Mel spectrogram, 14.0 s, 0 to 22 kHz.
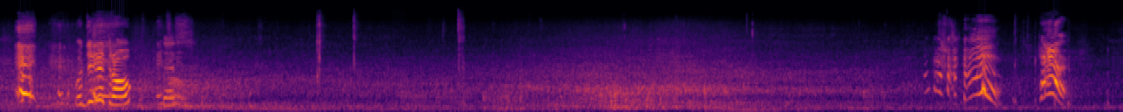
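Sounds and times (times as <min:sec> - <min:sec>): steady outdoor hum: 0:00.0 - 0:14.0
car passing by: 0:00.5 - 0:11.2.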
